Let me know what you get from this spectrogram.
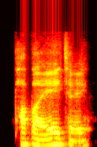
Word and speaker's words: Papeete: And they're heading towards Papeete, which is the capital of French Polynesia, on the island of Tahiti.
